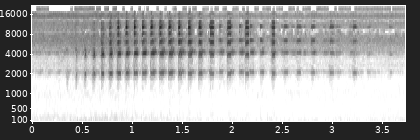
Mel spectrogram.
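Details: Two male higurashi cicadas, maybe fighting, give a quick series of bright, high, bell-like pulses. The pulses are loudest early, then space out and weaken toward the end.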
